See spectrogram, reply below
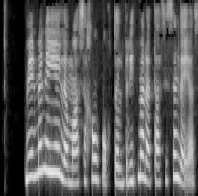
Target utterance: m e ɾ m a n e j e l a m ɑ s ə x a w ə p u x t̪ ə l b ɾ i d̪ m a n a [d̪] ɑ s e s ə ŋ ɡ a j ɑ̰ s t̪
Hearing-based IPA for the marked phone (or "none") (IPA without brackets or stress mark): t̪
